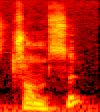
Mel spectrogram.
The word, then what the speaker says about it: Tromsø: But I'm going to guess it's Tromsø, given the Norwegian Scandinavian tendency towards as a vowel.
